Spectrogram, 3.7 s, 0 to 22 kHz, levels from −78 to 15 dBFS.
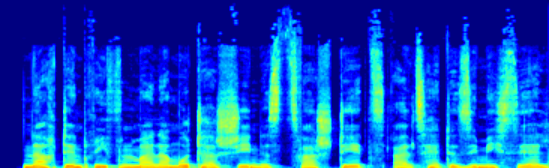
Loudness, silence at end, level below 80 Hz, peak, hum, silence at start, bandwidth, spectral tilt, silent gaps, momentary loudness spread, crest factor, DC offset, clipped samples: -16 LUFS; 0 s; -44 dBFS; -2 dBFS; none; 0.15 s; over 20 kHz; -5 dB/octave; none; 4 LU; 14 dB; under 0.1%; under 0.1%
